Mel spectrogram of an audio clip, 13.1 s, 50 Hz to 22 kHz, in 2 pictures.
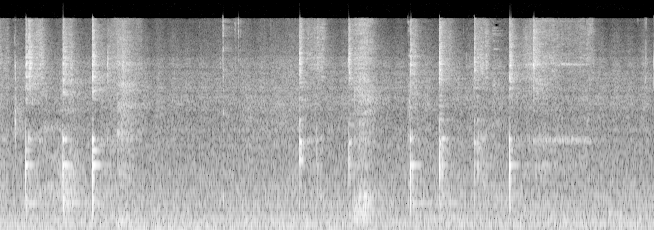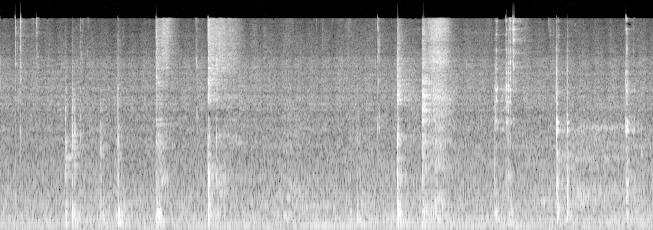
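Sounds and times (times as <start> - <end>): utensil clinking on steel bowl: 0.0 - 1.4, 3.0 - 6.0, 8.1 - 9.1.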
